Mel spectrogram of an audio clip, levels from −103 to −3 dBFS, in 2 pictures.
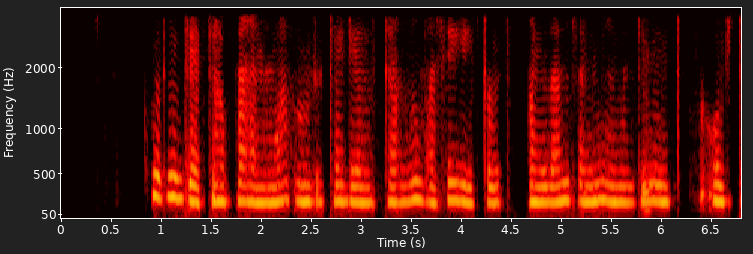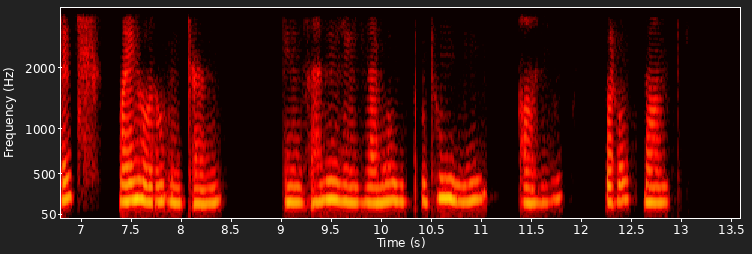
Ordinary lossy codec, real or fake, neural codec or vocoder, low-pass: AAC, 24 kbps; fake; codec, 16 kHz, 1 kbps, FreqCodec, smaller model; 3.6 kHz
